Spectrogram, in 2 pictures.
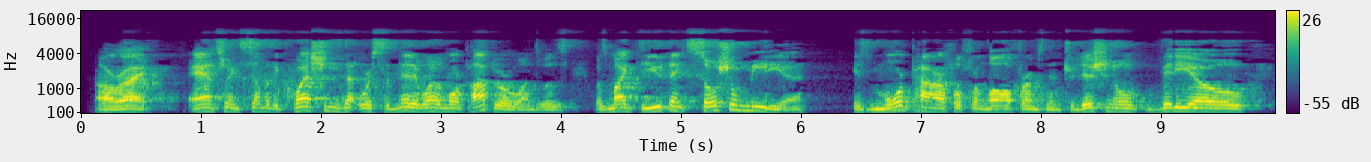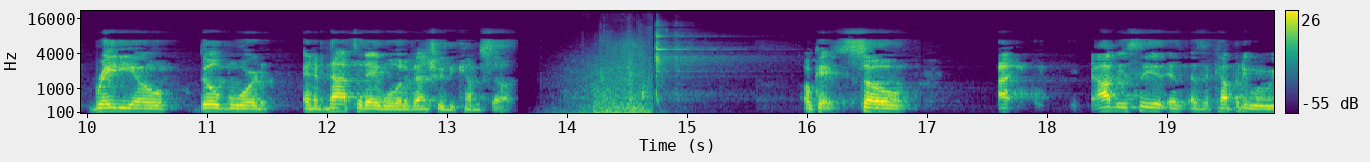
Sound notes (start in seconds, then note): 13.8 signature whooshes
